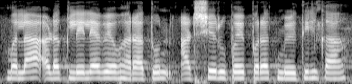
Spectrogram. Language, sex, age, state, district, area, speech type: Marathi, female, 18-30, Maharashtra, Buldhana, rural, read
